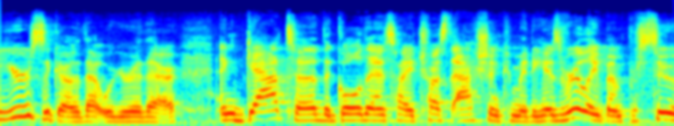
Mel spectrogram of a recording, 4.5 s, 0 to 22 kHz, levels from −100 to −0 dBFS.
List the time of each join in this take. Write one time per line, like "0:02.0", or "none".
none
